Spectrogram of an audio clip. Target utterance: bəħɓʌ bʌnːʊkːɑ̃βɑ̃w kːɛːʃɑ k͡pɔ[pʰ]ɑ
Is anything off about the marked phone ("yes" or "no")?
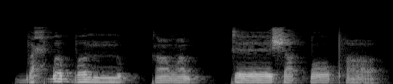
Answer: no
